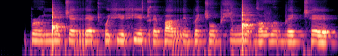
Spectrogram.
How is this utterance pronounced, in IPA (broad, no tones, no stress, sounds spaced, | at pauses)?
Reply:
p ɹ ɯ ŋ͡ǃ u c e r e ʈʰ u fʲ o fʲ e d o ɽ e p a r i p e c u p ç ʌ ŋ͡ǃ ɛ ɡ ʌ v ɯ b e cʰ e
